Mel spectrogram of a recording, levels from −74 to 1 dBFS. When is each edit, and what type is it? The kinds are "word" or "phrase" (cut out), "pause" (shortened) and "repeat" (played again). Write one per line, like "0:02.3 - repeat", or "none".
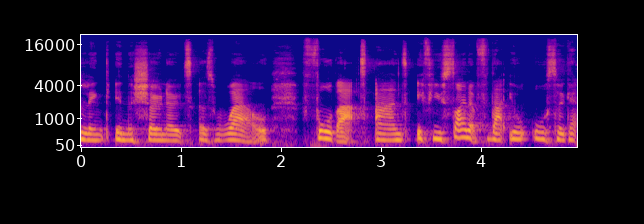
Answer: none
